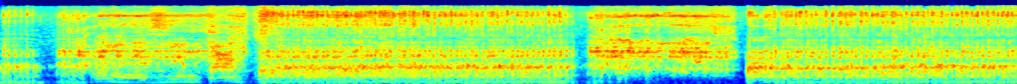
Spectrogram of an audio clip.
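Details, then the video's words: Angry Rottweiler growling, with a short wavering vocal sound near the start, then long rough rumbling growls interrupted by brief pauses. "ANGRY ROTTWEILER"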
